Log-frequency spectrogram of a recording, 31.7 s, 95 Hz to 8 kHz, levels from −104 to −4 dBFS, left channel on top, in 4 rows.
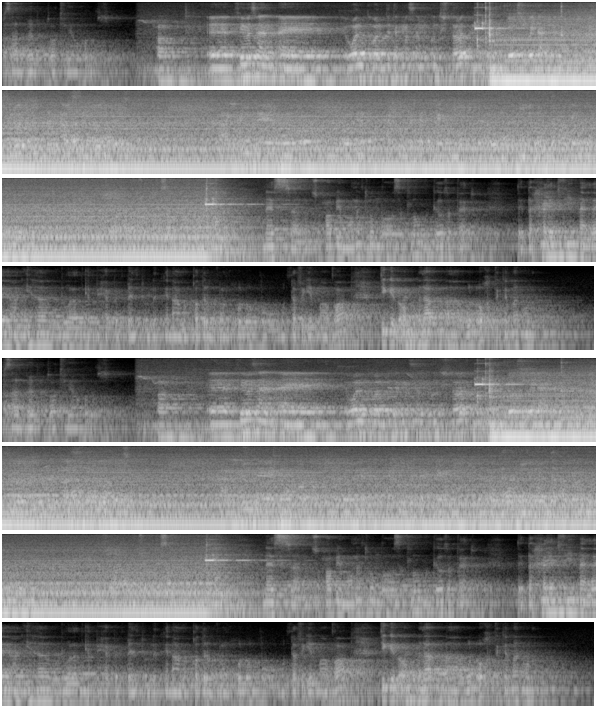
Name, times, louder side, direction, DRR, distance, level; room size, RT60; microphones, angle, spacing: voice 1, 0.0-1.4 8.7-12.0 14.5-22.1 22.3-30.9, equal, ahead, 0 dB, 1.0 m, -37 dB
sound 1, 1.8-10.4, right 1 dB, 90° right, 1.2 m, -44 dB
voice 2, 2.0-9.6 10.8-16.1 23.0-23.2 29.1-29.3, left 2 dB, 45° left, 0 dB, 1.3 m, -30 dB
Microwave oven, 5.6-19.6, left 2 dB, 20° left, 0.3 m, -24 dB
17.0 x 6.5 x 4.8 m, 2.6 s
head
